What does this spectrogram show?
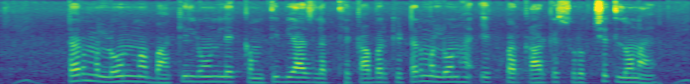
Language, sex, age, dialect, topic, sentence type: Chhattisgarhi, male, 25-30, Central, banking, statement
